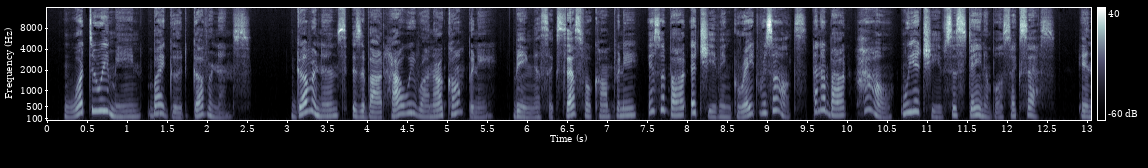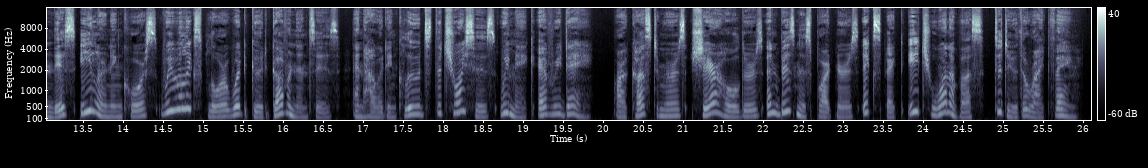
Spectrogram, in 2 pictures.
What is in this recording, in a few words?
english neutral training e-learning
